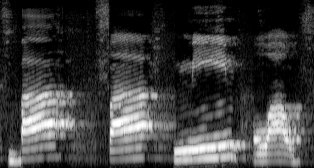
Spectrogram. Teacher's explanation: ये 4 हरूफ हैं जिनको हरूफ शफ़विया कहते हैं, जो होंठों से अदा होते हैं। शफ़वी का माना होता है होंठ, यानी होंठों से अदा होने वाले हरूफ।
